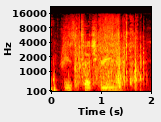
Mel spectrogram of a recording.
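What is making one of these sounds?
A cardboard box lid is opened with a rustle.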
